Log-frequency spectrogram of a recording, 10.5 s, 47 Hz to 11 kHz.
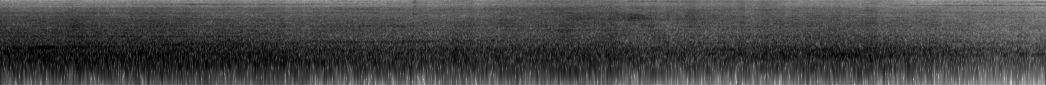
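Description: N700S shinkansen bullet train pulling out of the station as its cars slide past close by: a steady rush of wheels and running gear. The noise fades off over the last couple of seconds as the train draws away.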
